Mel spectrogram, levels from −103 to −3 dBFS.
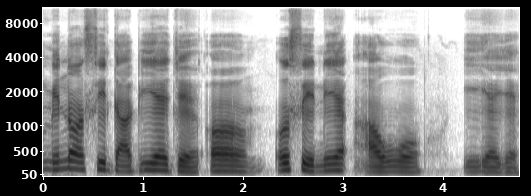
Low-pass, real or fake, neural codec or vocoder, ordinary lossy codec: none; fake; vocoder, 22.05 kHz, 80 mel bands, Vocos; none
